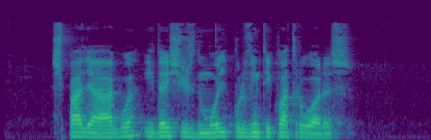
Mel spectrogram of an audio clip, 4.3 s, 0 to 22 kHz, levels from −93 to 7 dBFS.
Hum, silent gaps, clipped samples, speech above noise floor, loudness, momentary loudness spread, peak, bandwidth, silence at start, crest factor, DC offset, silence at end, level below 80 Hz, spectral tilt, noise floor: none; none; under 0.1%; 48 dB; -28 LUFS; 13 LU; -10 dBFS; 11.5 kHz; 0.55 s; 20 dB; under 0.1%; 0.85 s; -60 dBFS; -6 dB/octave; -76 dBFS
